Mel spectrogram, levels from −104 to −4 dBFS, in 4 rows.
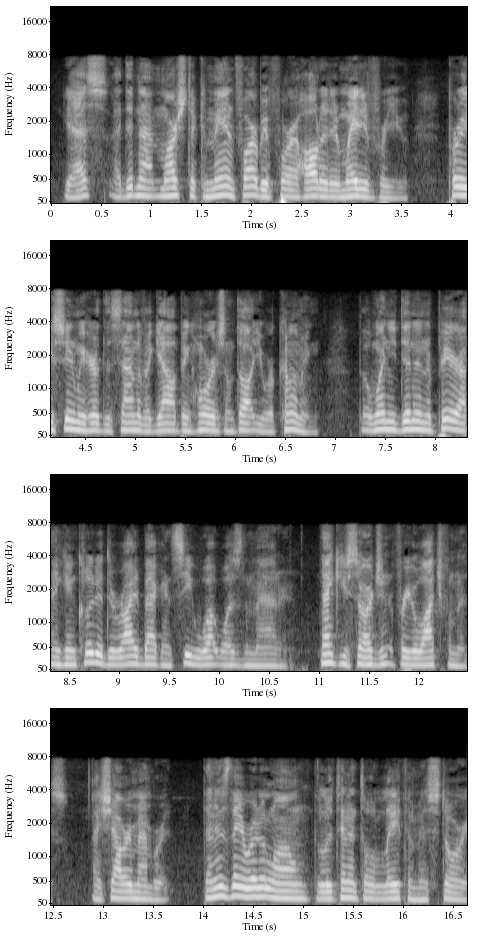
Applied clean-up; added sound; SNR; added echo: none; none; none; none.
